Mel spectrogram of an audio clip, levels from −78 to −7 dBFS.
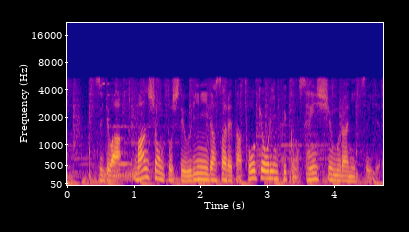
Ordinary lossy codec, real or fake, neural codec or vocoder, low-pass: AAC, 48 kbps; real; none; 5.4 kHz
